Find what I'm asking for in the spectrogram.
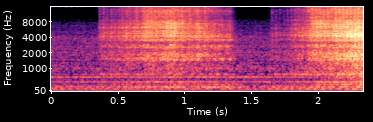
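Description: A carving tool drawn across wood in pull cuts at about 45 degrees gives two loud rasping, scraping strokes with a short pause between them, close up and with no talk.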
